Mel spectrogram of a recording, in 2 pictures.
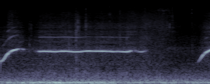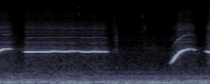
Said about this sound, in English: Often if they're all there waiting, they come running to this gate here. They recognise your whistle? Yeah, and the car.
